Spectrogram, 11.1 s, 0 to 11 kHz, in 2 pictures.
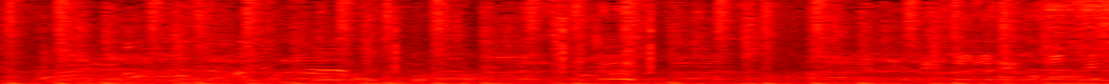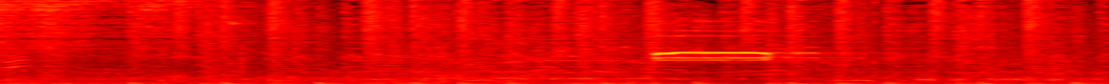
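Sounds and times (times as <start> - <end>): music with a steady beat: 0.0 - 11.0
referee's whistle blast: 8.8 - 9.8.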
